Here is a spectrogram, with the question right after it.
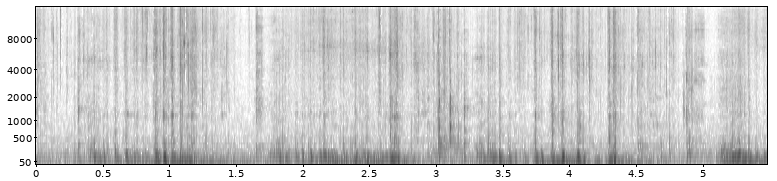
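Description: A white rectangular bar of dry soap, held in the hand, is shaved into flakes with a utility knife blade. A steady run of short, dry scraping and crunching strokes sounds with muffled low thumps, each stroke stopping almost instantly.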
